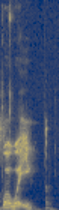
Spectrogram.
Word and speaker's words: Huawei: Alors, ça se prononce Huawei.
